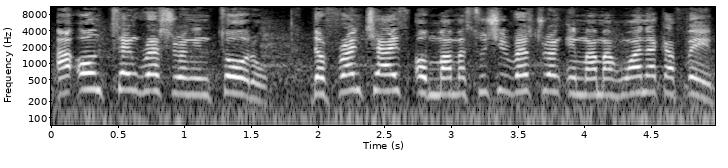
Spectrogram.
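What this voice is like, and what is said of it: Very strong foreign accent. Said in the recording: “I have a very strong accent.”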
